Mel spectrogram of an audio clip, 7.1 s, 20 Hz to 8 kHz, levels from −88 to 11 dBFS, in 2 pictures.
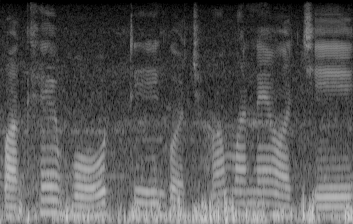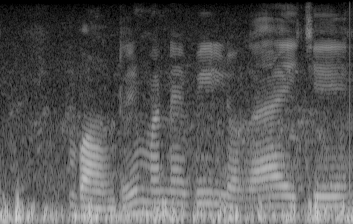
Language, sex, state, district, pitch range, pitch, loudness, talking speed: Odia, male, Odisha, Sambalpur, 125-130 Hz, 130 Hz, -20 LUFS, 85 wpm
